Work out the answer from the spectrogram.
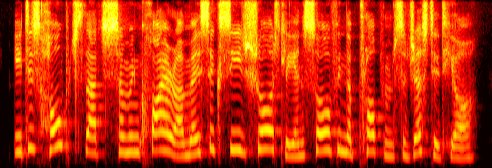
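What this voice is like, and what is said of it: Einstein impression, German-style accent. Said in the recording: “Brilliant, brilliant accent. I actually thought I was in the room with the spirit of Einstein.”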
